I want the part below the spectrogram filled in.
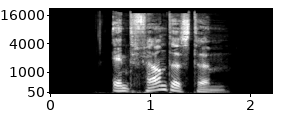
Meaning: strong dative masculine/neuter singular superlative degree of entfernt
- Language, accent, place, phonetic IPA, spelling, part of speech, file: German, Germany, Berlin, [ɛntˈfɛʁntəstəm], entferntestem, adjective, De-entferntestem.ogg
